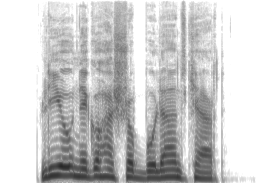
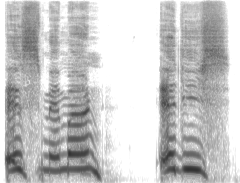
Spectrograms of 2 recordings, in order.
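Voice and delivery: put-on very high, drawn-out old lady's voice; frail-old-woman character, pitched far up; slow, clear old woman; slower than usual. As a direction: pronounce each word slowly and distinctly. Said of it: "آهسته و واضح".

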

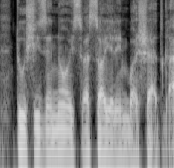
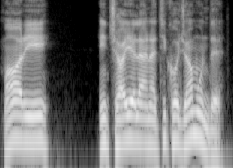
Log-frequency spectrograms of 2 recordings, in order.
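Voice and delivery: higher, louder call toward the doorway; raised voice; 6 semitones higher, 4 dB louder than usual. A narrator's reading. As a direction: call out impatiently for the maid. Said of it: "با صدایی که بالا برده بود".

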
